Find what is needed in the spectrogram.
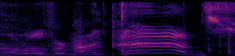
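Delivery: high, slowly drawn-out echo; mock echo. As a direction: tease him by stretching it. Mocking echo of spill.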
